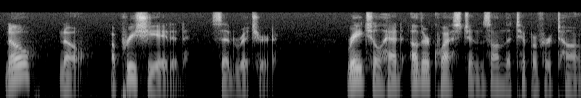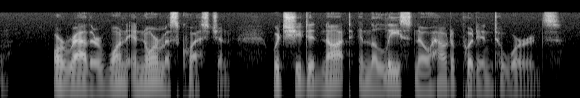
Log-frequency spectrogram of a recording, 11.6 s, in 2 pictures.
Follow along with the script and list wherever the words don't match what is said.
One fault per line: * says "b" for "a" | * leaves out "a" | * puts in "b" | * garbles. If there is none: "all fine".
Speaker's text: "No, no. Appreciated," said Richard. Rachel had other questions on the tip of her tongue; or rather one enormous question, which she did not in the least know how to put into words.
all fine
